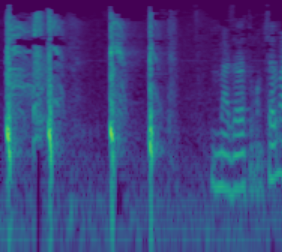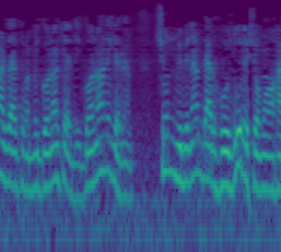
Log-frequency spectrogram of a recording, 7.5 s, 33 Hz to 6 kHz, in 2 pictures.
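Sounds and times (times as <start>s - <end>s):
sharp dry coughs: 0.0s - 2.4s
speech: 2.8s - 7.5s.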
